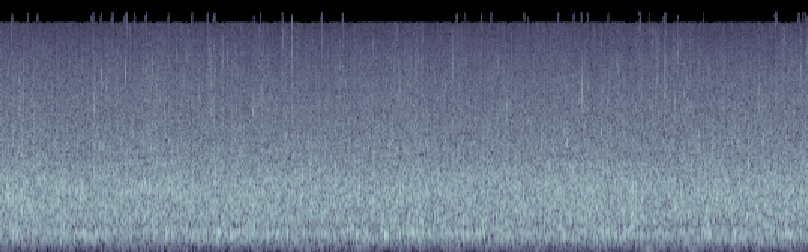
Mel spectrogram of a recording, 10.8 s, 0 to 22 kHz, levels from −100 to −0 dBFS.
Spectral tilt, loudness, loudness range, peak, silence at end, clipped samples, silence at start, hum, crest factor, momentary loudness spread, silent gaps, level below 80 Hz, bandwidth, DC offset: -3 dB/octave; -25 LUFS; 0 LU; -10 dBFS; 0 s; under 0.1%; 0 s; none; 16 dB; 1 LU; none; -58 dBFS; 18 kHz; under 0.1%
